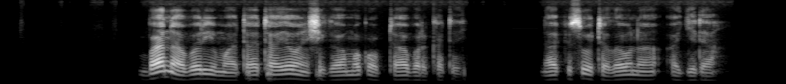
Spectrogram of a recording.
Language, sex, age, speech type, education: Hausa, male, 30-45, read, tertiary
